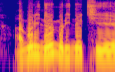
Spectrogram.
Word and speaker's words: Molineux: voir les matchs à Molineux. Molineux qui est, je sais pas si je prononce bien d'ailleurs, c'est peut-être autre chose. C'est ça, c'est ça. Molineux Ça fait qui très est.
